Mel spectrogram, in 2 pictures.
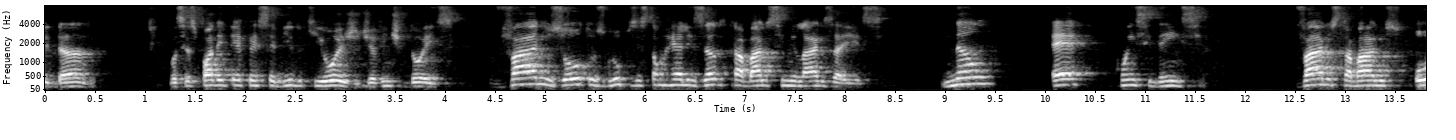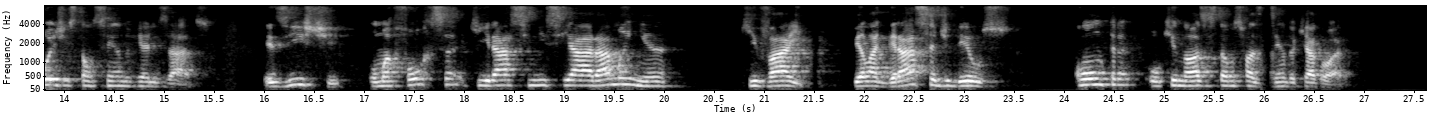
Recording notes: Online via Zoom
